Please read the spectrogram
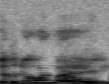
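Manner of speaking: very loud, high-pitched, shrill scream. Calling out to everyone in the party in character: screaming. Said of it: "I scream to everyone".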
